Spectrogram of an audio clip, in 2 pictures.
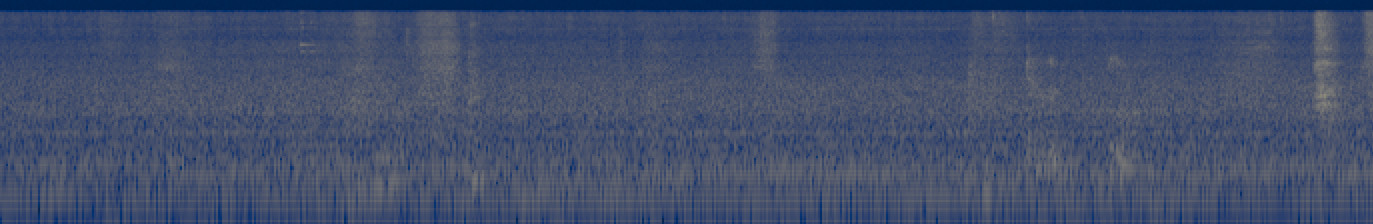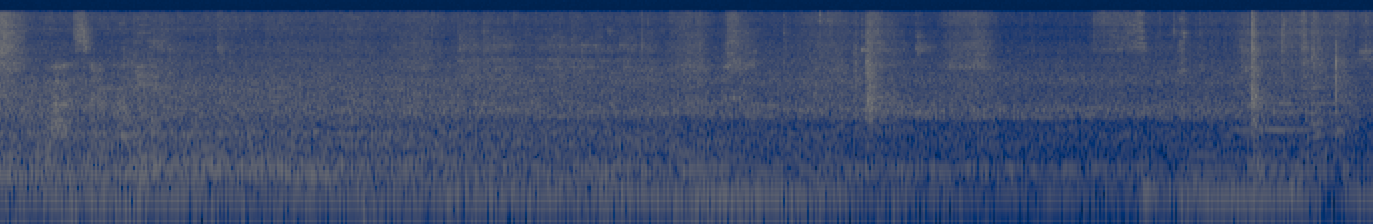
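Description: An elevator car hums steadily as it moves.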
